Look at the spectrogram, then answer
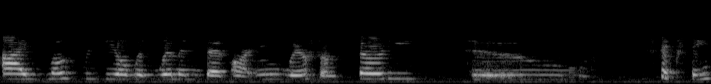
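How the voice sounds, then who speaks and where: A woman speaks very slowly at a high pitch, leaving long, frequent pauses. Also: ordinary pitch variation. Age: 70s. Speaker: caller to talk show. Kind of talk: casual debate on call-in show.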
